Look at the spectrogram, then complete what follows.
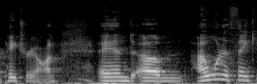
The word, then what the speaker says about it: Patreon: And also, I did start Patreon this year, or patron, I think is how it's supposed to be pronounced. I do it with 3 syllables, guys, sorry, Patreon.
